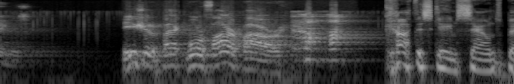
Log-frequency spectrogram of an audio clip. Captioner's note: strangely mixed laugh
